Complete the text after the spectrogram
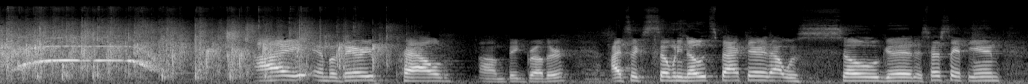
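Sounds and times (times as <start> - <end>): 
audience clapping: 0.0 - 4.1
speech: 2.6 - 10.2.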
